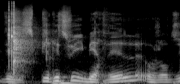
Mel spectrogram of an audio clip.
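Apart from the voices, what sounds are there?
opening a drink can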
